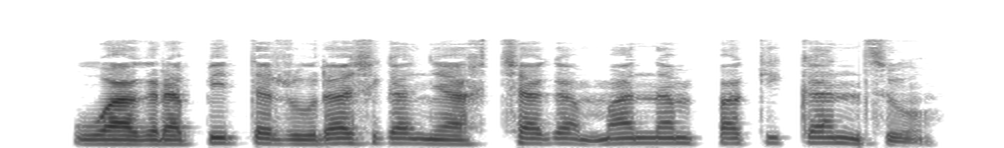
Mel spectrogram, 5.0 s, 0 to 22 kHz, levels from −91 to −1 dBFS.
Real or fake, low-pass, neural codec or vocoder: real; 7.2 kHz; none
